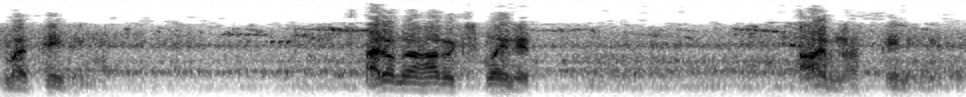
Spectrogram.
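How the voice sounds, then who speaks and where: An actor playing an uneasy painter in an old radio ghost story, with an intense, dramatic delivery. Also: male voice, medium pitch, sing-song, measured pace. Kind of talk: 1940s-50s American radio acting. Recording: noisy, muffled old radio recording.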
